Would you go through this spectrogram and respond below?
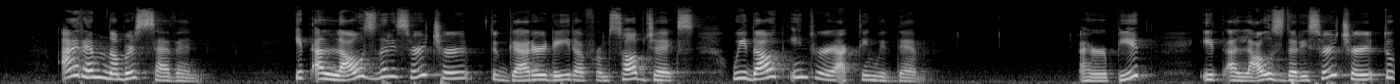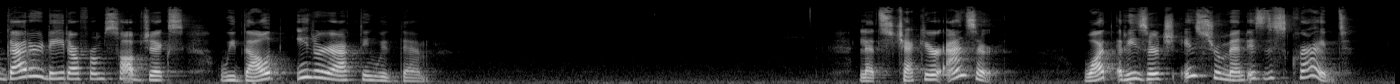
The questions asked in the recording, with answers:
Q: What research instrument is described?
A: It's letter B, observation.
